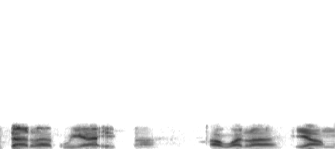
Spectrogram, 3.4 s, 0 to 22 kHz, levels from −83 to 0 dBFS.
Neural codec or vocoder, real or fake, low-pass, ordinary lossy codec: none; real; 3.6 kHz; Opus, 16 kbps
